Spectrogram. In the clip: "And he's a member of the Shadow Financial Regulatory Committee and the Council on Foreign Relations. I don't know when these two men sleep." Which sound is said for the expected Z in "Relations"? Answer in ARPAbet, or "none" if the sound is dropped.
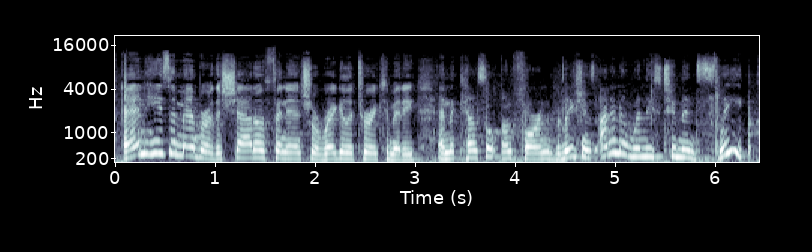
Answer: Z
